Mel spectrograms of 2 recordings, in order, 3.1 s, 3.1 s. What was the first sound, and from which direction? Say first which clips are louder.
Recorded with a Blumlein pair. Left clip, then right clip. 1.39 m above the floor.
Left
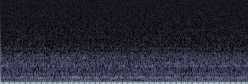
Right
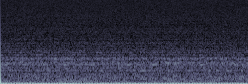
A fan: right 4 dB; 35° right.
